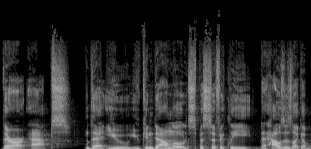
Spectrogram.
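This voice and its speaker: A man's voice: medium pitch, little pitch movement, moderate pace, fairly bright tone. A man co-hosting a podcast, chatting casually and enthusiastically. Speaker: podcast co-host. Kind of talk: casual chat.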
